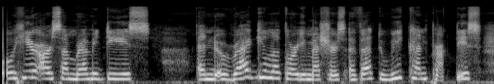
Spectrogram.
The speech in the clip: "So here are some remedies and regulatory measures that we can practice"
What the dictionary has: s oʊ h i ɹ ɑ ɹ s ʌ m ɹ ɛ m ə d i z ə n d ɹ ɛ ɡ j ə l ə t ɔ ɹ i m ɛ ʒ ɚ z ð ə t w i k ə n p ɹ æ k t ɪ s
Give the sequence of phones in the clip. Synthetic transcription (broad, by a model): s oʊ h i ɹ ɑ ɹ s ʌ m ɹ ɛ m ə d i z ə n d ɹ ɛ ɡ j ə l ə t ɔ ɹ i m ɛ ʃ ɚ s ð ə t w i k ə n p ɹ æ k t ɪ s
